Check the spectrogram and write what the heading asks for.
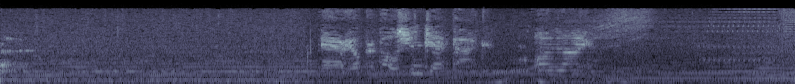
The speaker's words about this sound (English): It's raining in the desert.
